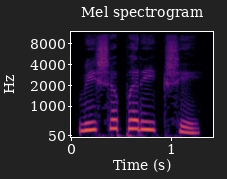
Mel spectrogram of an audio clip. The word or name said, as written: ವಿಷಪರೀಕ್ಷೆ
